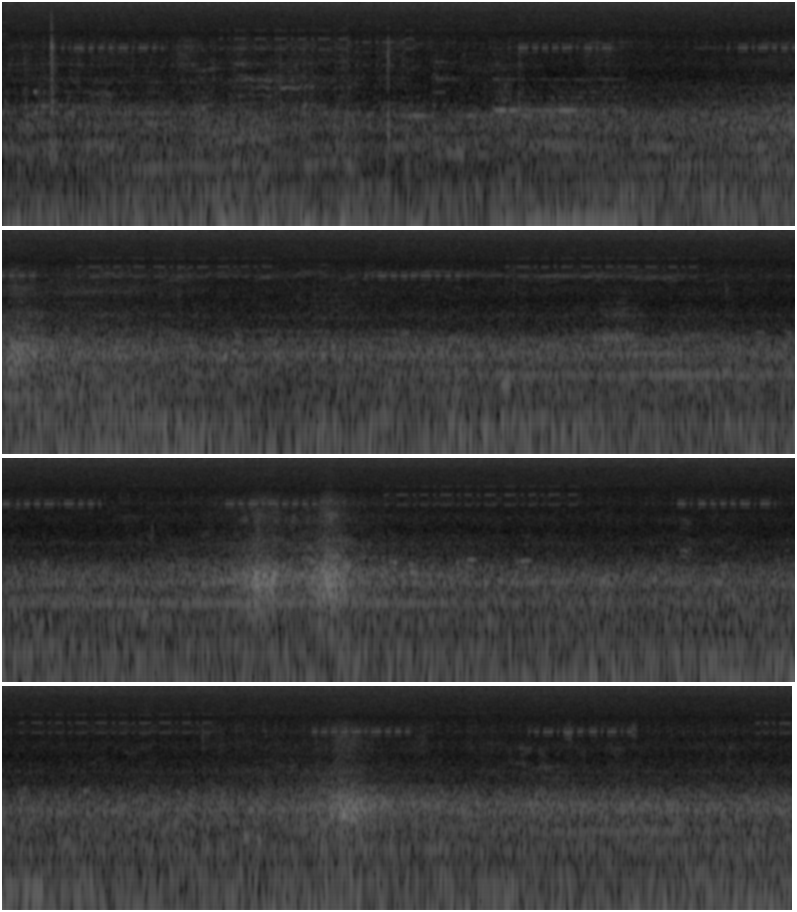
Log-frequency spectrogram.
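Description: Steady low rumble of road and engine noise inside a moving car, with a few brief louder swells.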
